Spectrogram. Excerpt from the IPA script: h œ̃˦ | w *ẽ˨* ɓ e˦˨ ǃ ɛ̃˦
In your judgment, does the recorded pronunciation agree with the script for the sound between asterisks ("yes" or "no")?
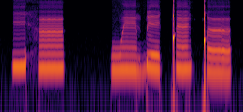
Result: yes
